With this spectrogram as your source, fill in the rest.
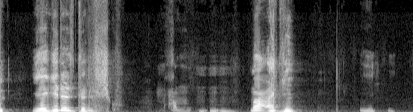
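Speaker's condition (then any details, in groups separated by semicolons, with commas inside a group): Cerebral palsy; fairly severe in childhood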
